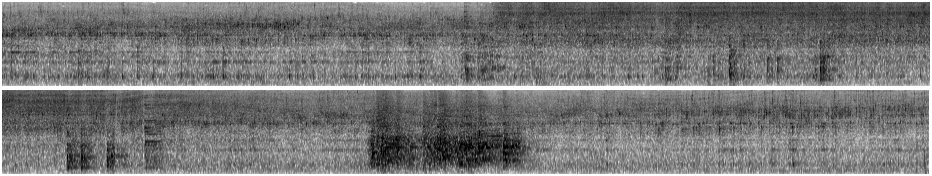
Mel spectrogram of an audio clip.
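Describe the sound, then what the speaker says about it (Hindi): Whole spices (cinnamon pieces, black cardamom, cloves and black peppercorns) fry in a pressure cooker for aloo dum pulao, giving a steady close sizzle with occasional brief clatters and a louder burst near the end, with no voices. "खड़े मसाले हमारे भून गए हैं।"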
